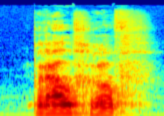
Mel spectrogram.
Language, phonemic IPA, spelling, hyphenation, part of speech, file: Dutch, /ˈpraːl.ɣrɑf/, praalgraf, praal‧graf, noun, Nl-praalgraf.ogg
- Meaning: a decorative grave or funerary monument (e.g. a large statue), a mausoleum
